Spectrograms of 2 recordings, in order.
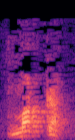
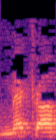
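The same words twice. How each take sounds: First: The name is said the original Arabic way. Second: The name is said the common anglicized way. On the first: This is the original form of the name. "the real pronunciation of the city is Mecca" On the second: This is the popular form of the name. "popularly known as Mecca"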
